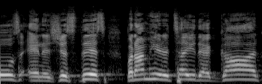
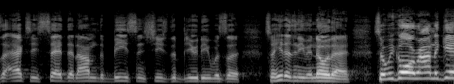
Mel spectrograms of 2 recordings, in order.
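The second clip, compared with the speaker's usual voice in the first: normal talking voice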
